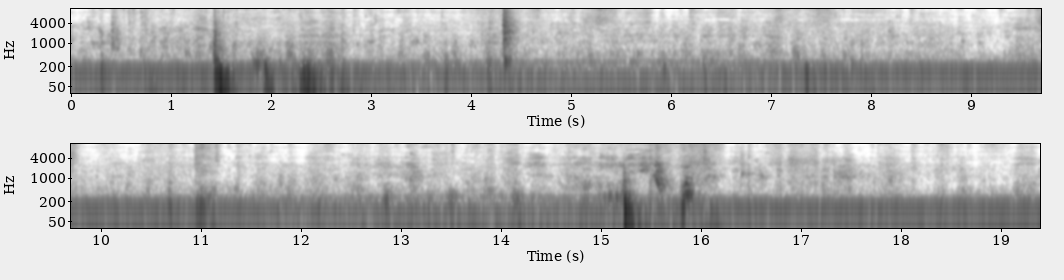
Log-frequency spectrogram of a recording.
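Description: Two dogs scuffle and paw at each other on a hard floor.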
